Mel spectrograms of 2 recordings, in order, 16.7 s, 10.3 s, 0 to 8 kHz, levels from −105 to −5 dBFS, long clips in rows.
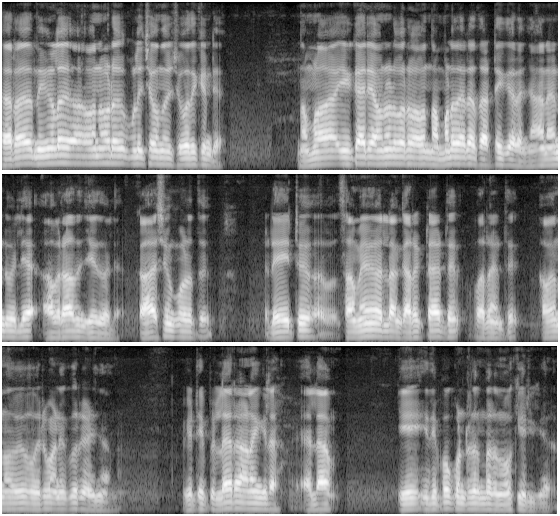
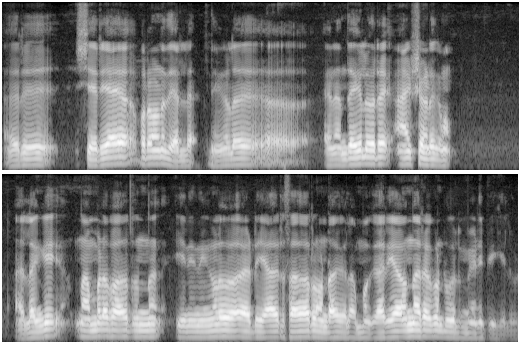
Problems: none marked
